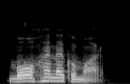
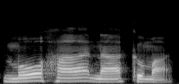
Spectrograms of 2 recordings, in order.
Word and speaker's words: Mohanakumar: But yeah, it's Mohanakumar. Mohanakumar. That's my last name. And I think some of those syllables are not present in the English language, certain O sounds and all that.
